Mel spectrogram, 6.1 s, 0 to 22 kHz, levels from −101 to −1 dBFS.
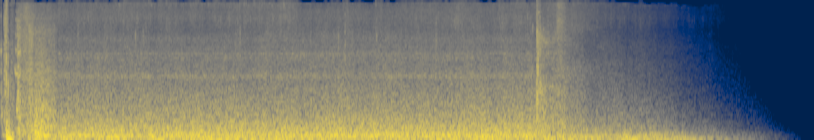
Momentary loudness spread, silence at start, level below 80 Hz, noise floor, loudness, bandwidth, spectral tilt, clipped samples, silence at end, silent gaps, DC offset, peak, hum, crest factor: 9 LU; 0 s; -20 dBFS; -52 dBFS; -14 LUFS; over 20 kHz; -6.5 dB/octave; under 0.1%; 0.75 s; none; under 0.1%; -2 dBFS; none; 12 dB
